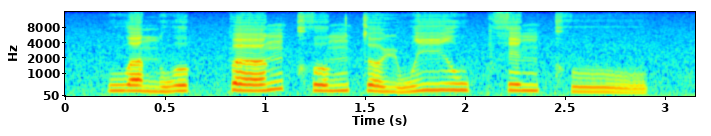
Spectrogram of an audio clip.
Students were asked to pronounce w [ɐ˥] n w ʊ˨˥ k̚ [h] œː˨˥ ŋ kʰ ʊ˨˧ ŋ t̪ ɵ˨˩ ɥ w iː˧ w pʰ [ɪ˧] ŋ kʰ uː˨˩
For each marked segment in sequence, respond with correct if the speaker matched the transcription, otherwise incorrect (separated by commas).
incorrect, incorrect, correct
